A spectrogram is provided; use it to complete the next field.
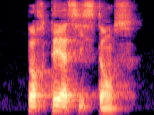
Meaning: to give assistance, to render aid
- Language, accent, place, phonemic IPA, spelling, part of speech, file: French, France, Lyon, /pɔʁ.te a.sis.tɑ̃s/, porter assistance, verb, LL-Q150 (fra)-porter assistance.wav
